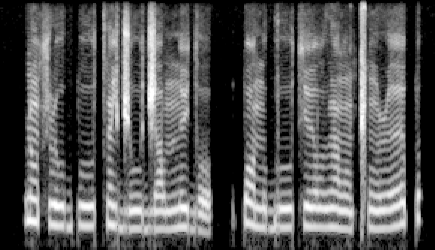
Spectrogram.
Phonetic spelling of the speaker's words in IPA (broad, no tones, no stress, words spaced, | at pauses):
ɽõsɭuːɡpuː t͡sə̃jd͡ʒuːd͡ʒəːlˠ nydo | pɔnuɡuːt͡syːlˠ ðə̃lˠũǁũɹəːp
